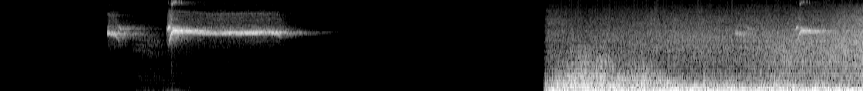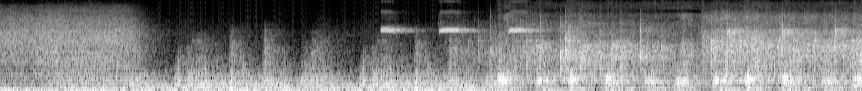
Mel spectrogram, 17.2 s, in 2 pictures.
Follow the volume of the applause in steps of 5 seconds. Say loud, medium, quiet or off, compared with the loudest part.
off, off, loud, loud.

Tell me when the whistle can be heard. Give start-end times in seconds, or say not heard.
1.1-2.9, 7.3-8.3, 12.4-13.9.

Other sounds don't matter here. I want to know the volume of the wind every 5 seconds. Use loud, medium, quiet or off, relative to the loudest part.
off, medium, loud, loud.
